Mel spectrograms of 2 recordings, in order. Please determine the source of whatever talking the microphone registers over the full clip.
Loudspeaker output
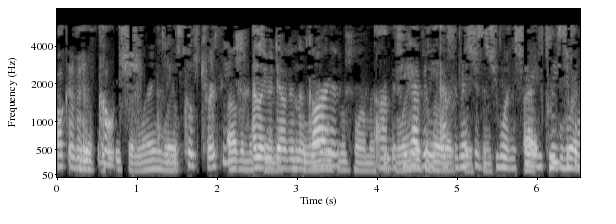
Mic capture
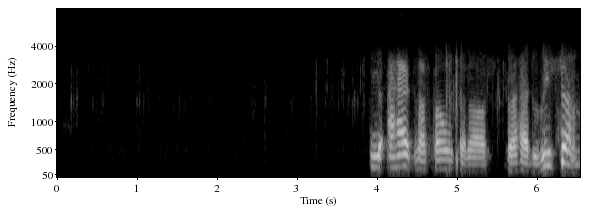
user only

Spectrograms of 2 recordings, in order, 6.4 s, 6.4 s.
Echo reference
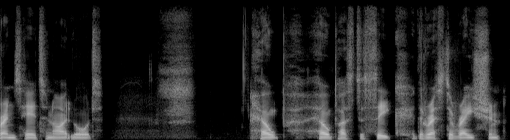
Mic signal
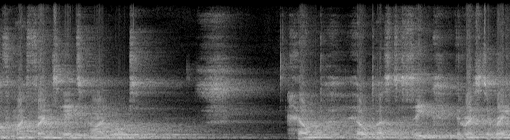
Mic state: echo only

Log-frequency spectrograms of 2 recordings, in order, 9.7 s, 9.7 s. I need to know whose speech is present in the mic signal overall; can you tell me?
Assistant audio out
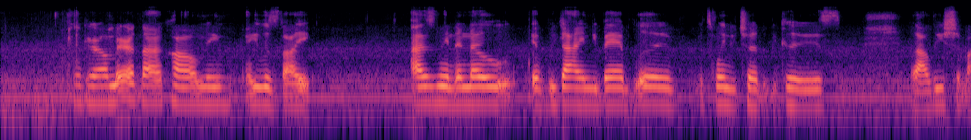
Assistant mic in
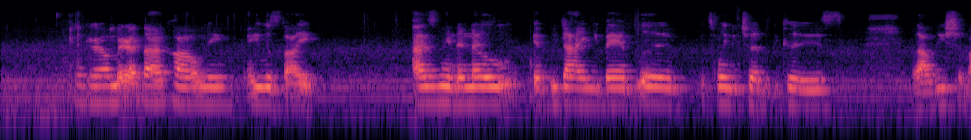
echo only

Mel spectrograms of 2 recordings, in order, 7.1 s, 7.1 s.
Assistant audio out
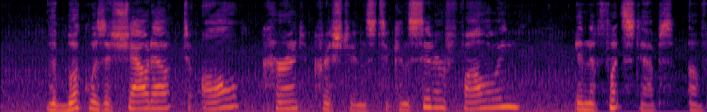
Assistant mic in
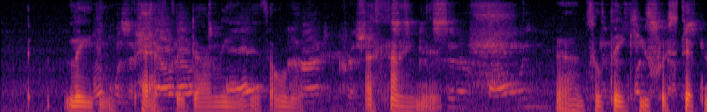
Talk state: both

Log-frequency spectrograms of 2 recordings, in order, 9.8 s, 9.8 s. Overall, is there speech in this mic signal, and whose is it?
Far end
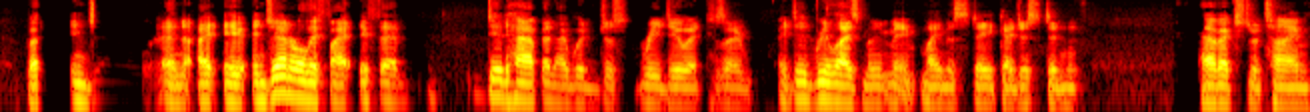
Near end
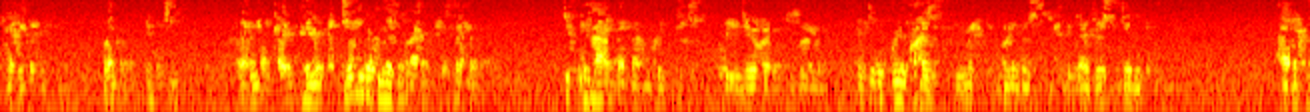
echo only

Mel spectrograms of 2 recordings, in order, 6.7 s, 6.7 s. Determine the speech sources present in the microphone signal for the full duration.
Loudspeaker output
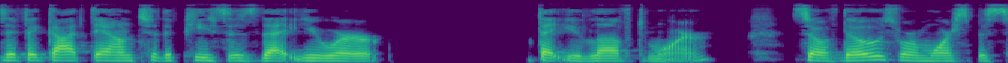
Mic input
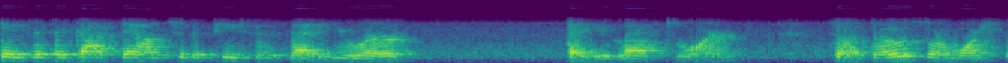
echo only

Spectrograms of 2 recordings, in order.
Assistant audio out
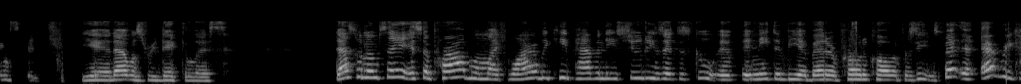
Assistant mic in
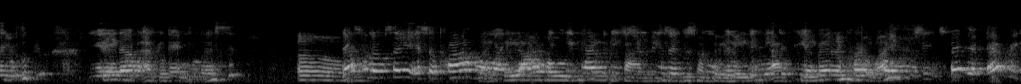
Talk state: both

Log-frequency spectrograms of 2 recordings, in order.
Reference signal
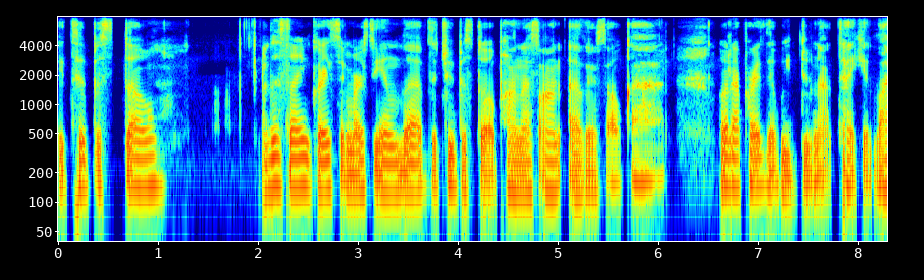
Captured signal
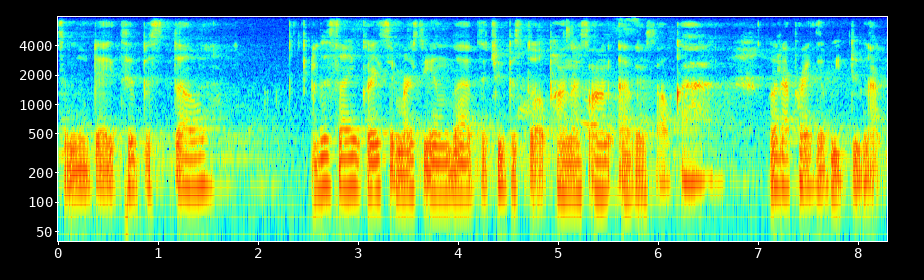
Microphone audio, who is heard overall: both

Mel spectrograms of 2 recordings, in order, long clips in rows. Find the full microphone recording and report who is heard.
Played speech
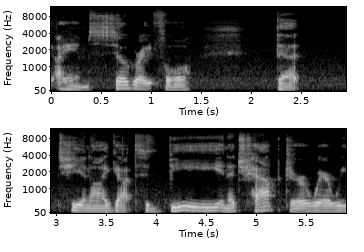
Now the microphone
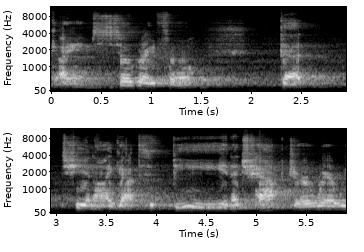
echo only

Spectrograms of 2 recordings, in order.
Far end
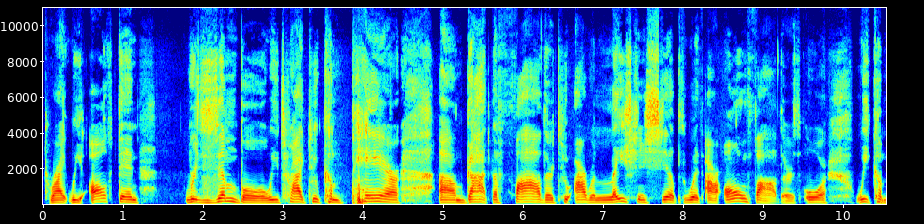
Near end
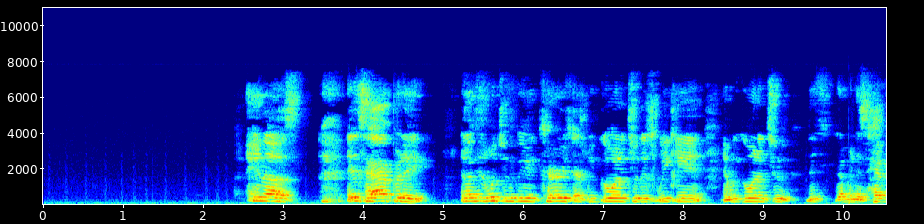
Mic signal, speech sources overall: user only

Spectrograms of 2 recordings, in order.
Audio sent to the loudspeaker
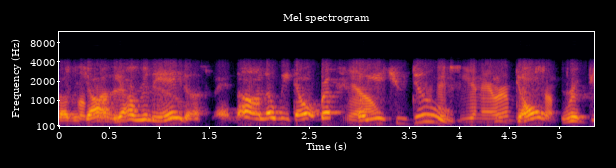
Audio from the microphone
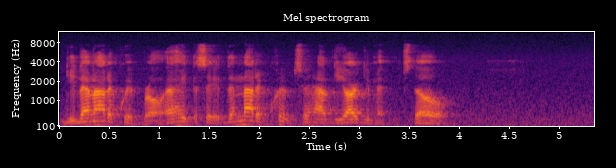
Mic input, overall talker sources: user only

